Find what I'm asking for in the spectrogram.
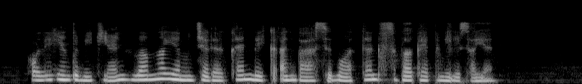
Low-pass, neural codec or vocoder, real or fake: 7.2 kHz; codec, 16 kHz in and 24 kHz out, 0.6 kbps, FireRedTTS-2 codec; fake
